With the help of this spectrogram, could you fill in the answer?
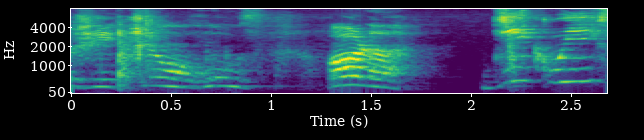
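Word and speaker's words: díky: Dikui, ça s'écrit DQJ. Mais attention, si vous dites DQJ, les Tchèques, ils vont faire comme ça. Attention, ça ne se prononce pas du tout comme ça s'écrit. Ça se dit dikui.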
